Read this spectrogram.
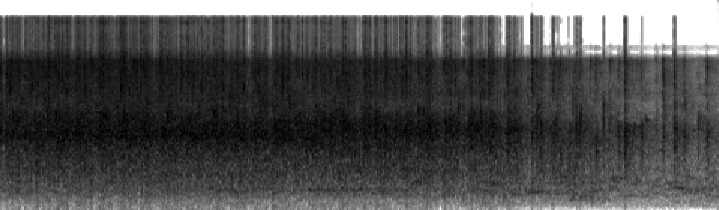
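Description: A large crowd applauds and cheers loudly in an echoing hall.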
